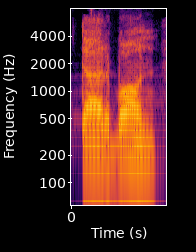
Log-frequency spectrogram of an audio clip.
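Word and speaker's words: دربان: Darban. Darban means guardian. We have this, which is pronounced.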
